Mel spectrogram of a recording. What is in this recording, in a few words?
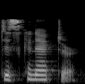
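"DISCONNECTOR", English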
